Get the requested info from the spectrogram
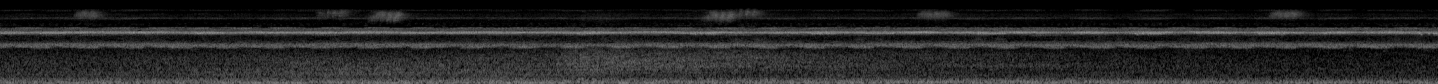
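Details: New England summertime crickets calling at night, a ceaseless high buzzing trill in two bands, punctuated by sporadic sharp higher chirps every couple of seconds, with low diffuse background noise.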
